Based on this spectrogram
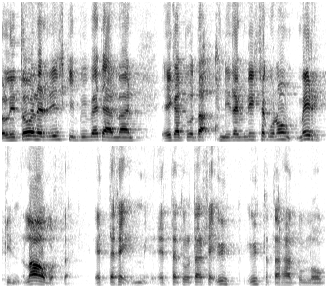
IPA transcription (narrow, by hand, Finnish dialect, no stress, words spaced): oli toˑener riskimpi ʋetæmˑæːn eˑikæ tuotɑʔ niːlːe niːsːæ kun on merkːi lɑˑuwˑostɑ etːæ se etːæ tuotɑ se yh yhtæ tɑsɑn tulˑoː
